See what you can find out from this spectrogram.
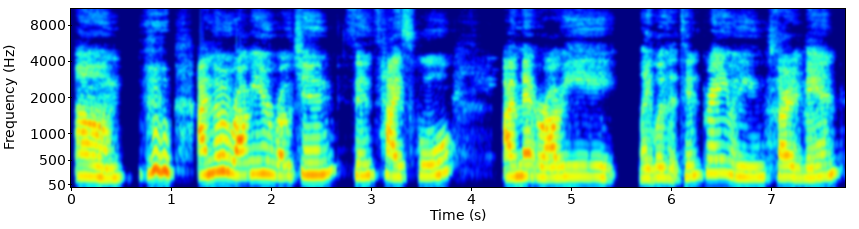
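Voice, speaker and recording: A young woman co-hosting a casual podcast, talking in a relaxed, rambling way with plenty of fillers. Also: medium pitch, slow pace, rough recording. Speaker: podcast co-host. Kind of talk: casual chat.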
